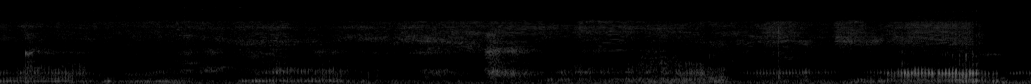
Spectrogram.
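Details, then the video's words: Pet kitten, a dark tortie female, purring as loudly as a snoring person, a throbbing low rumble that rises and fades in regular breaths of roughly two to three seconds. "She Purrs as Loud as He Snores"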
